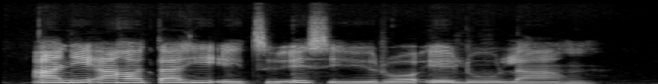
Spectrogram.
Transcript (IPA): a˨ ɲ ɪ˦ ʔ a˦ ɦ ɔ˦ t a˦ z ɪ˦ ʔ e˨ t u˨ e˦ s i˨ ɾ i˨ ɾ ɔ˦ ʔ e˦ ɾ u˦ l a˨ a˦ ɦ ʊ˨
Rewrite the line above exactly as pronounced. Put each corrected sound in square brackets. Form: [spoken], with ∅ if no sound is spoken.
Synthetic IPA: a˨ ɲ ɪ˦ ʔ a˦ ɦ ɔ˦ t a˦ [ɣ] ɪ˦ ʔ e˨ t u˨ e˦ s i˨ ɾ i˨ ɾ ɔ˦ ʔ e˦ [l] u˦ l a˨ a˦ ɦ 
